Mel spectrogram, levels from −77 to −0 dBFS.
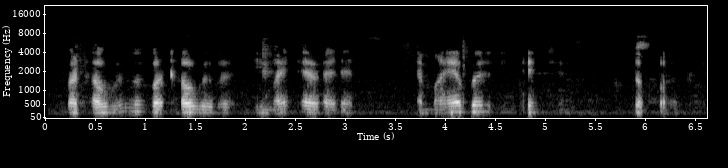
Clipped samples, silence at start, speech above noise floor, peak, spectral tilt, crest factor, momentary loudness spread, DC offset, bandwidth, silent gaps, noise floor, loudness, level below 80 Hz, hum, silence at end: under 0.1%; 0.25 s; 39 dB; -2 dBFS; -6 dB/octave; 22 dB; 18 LU; under 0.1%; 7.4 kHz; none; -61 dBFS; -23 LUFS; -66 dBFS; none; 0.4 s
